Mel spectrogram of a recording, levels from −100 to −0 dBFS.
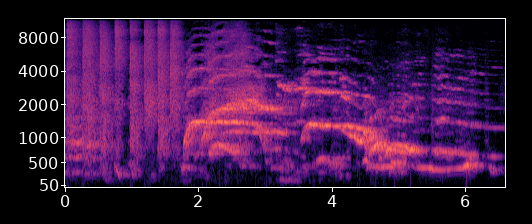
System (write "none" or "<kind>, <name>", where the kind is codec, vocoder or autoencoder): none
